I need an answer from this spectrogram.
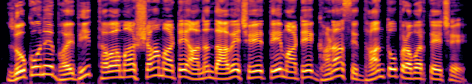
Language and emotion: Gujarati, neutral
